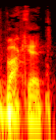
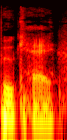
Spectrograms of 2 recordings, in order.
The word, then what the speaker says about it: Bucket: Her name is Bucket, but she insists on everybody pronouncing it Bouquet.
